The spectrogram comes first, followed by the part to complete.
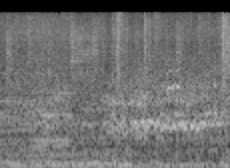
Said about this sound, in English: Stan swerves violently to avoid hitting a truck. Debris flies into the black car's windshield.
